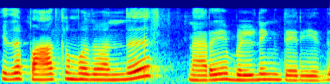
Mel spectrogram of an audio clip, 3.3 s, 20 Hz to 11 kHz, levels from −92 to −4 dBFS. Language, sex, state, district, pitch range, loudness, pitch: Tamil, female, Tamil Nadu, Kanyakumari, 195-225 Hz, -16 LUFS, 210 Hz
